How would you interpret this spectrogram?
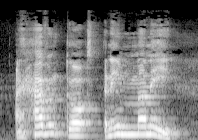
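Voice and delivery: very high, loud, forced through clenched teeth. Narrating Marta, in pain, answering Aisha: through gritted teeth. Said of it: "through gritted teeth".

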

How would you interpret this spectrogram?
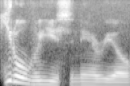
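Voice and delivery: heavy New York accent, laid on thick. Showing how he'll call his future kid over, in a strong New York accent. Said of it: "I'm gonna be real fucking New York".

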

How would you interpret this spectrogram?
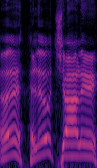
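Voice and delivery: put-on high-pitched Maine fisherman accent. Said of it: "What do they sound like? That".

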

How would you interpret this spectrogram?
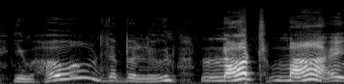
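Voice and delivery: self-satisfied, slow, loud. Answering about his balloon, a character speaks proudly. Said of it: "said Eeyore proudly".

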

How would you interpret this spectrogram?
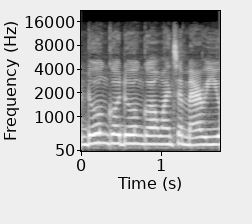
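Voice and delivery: ordinary talk

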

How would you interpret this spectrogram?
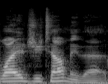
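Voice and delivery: ordinary talk, nothing marked

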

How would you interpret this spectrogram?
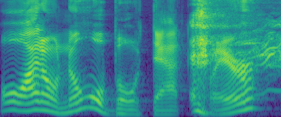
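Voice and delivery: loud, cheap-sounding Canadian voice-actor delivery. Joking about a zombie game's cheap voice acting, doing a Canadian voice actor impression. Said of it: "the fucking Canadian voice actors".

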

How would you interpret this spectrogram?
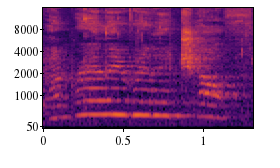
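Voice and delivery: very high-pitched, daintiest, delicate voice. Speaker quotes the astrophysicist being discussed, saying it in his voice: dainty voice impression. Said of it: "you have to say it in his voice".

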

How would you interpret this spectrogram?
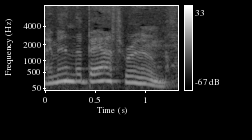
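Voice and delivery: put-on tiny, small, high little child voice. Recalling hide and seek, the speaker quotes the child answering in Jojo's tiny little voice. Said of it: "this tiny little voice comes".

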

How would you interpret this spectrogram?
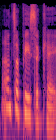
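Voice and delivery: normal talking voice

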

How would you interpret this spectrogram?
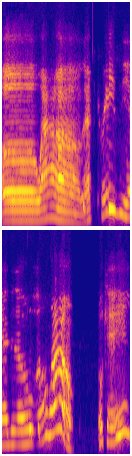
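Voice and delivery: play-acted, very high, very slow, drawn-out astonishment. Retelling how interviewers react on meeting the speaker: imitating surprised interviewers. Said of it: "they're so surprised".

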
